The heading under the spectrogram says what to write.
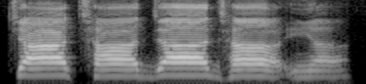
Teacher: आप चवर का उच्चारण करिए, चा छा जा झा इया। आपकी जिह्वा ना ऊपर जा रही है ना नीचे आ रही है, तालु में ही स्पर्श कर रही है, इसी कारण इनका उच्चारण स्थान क्या पड़ गया, तालु हो गया।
